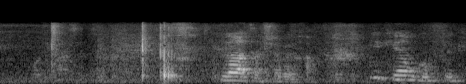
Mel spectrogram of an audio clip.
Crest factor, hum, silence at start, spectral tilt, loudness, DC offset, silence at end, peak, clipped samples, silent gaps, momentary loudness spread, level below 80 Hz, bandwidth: 26 dB; none; 0 s; -2.5 dB/octave; -25 LUFS; under 0.1%; 0 s; 0 dBFS; under 0.1%; none; 15 LU; -58 dBFS; 7.6 kHz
